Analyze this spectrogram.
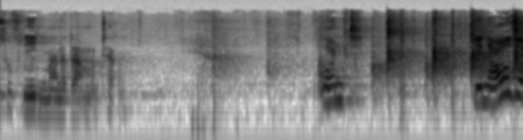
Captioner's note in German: Beifall DIE LINKE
